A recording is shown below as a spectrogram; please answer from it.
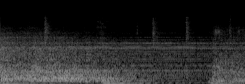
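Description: The rumbling, reverberant tail of a loud revolver shot, fading away steadily over about two seconds. Faint held music tones sit beneath it.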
